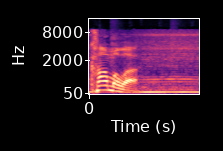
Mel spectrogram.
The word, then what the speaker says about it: Kamala: name her name is pronounced comma like the punctuation mark luck kamala okay seriously i've heard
